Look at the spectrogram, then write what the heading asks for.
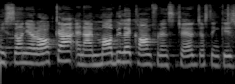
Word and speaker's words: MOBILLE: MOBILLE. That's the way it's pronounced.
